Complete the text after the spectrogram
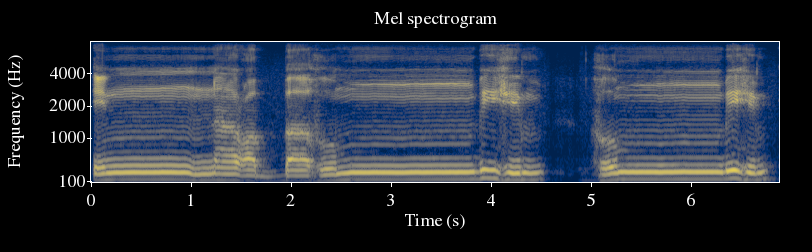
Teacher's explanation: کے ساتھ اخفاء ہوگا، اخفاء کے ساتھ غنہ ہوگا، تو دیکھیے اخفاء شفوی ناک میں آواز جائے گی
